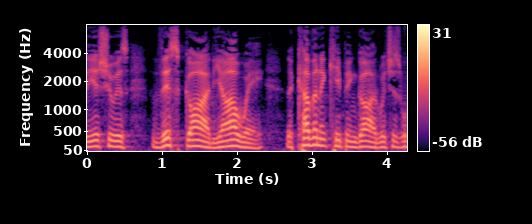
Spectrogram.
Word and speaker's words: Yahweh: Yahweh is our God. Yahweh is the name that God revealed himself to Moses and to the children of Israel. Sometimes it's pronounced, I think, incorrectly as Jehovah.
